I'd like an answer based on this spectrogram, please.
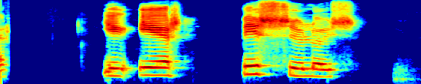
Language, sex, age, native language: Icelandic, male, 8, Icelandic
